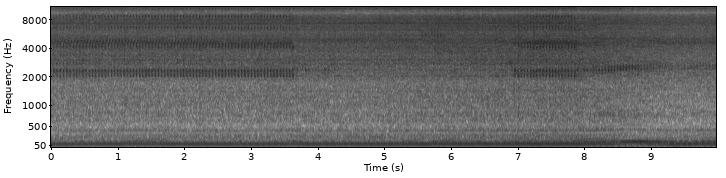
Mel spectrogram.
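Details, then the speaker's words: 1993 Honda Civic EG Si with an S2000 clutch master cylinder installed without its spacer, idling: a thin high whine comes and goes as the clutch fork is moved, indicating a worn throwout bearing. "when you take the car for a ride when you take the car for a ride the throw bearing will start making noise so you just go down by the fork move the fork see how much it's shaking"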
